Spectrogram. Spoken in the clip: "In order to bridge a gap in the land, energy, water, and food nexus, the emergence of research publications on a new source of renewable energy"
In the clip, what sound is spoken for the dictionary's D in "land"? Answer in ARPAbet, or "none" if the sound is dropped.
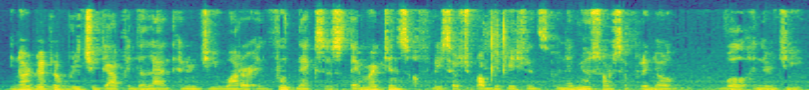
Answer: D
